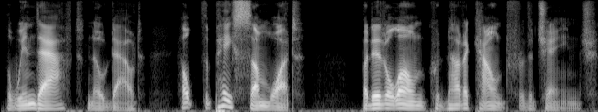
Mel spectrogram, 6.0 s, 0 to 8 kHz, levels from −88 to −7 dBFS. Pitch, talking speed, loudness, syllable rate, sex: 95 Hz, 180 wpm, -24 LUFS, 5.1 syllables/s, male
